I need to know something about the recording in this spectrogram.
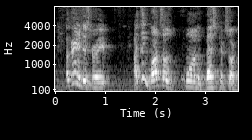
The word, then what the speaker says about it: Lotso: Did I pronounce his name right? Logso. It's Lotso.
